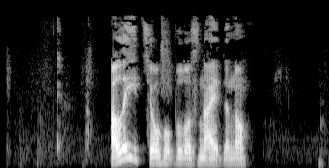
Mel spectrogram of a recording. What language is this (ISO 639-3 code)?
ukr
